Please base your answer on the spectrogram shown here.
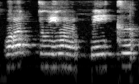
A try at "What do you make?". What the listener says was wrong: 묻는 문장인데, 하다시 들어있는 묻는 문장인데, 묻는 느낌 안 들게 한게두 번째야, 지금.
